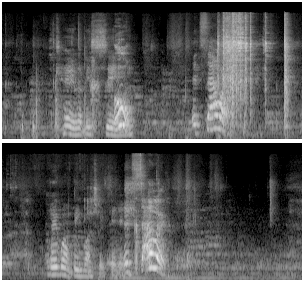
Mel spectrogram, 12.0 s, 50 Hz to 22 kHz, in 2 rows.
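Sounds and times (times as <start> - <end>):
steady low hum: 6.3 - 12.0.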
